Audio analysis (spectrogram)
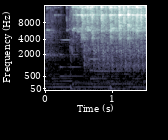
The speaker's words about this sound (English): As my dog is shaking in the background. Oh my gosh. I should know better to take her collar off. But I didn't.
